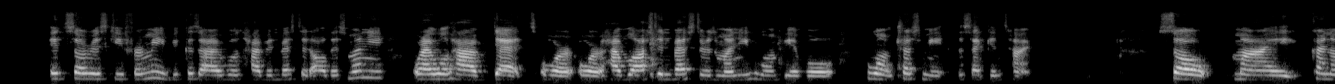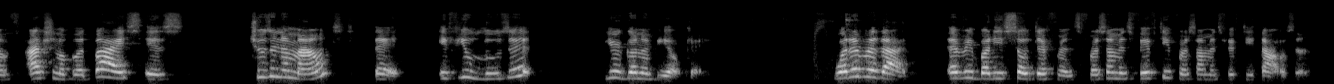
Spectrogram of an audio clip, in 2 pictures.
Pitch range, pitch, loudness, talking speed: 220-305 Hz, 260 Hz, -21 LUFS, 155 wpm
